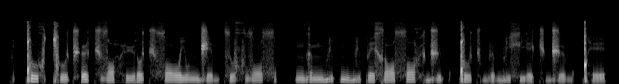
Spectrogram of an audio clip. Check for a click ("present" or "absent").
present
